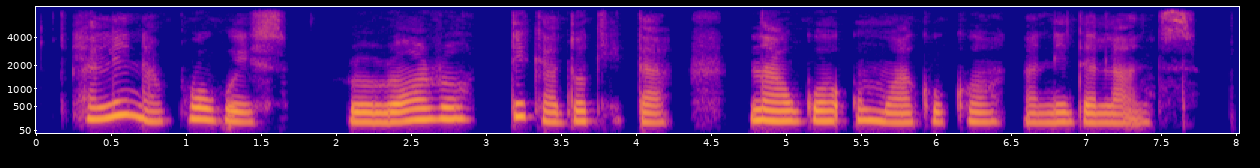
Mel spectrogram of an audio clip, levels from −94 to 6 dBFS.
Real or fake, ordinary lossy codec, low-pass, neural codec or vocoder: fake; none; 7.2 kHz; vocoder, 44.1 kHz, 80 mel bands, Vocos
